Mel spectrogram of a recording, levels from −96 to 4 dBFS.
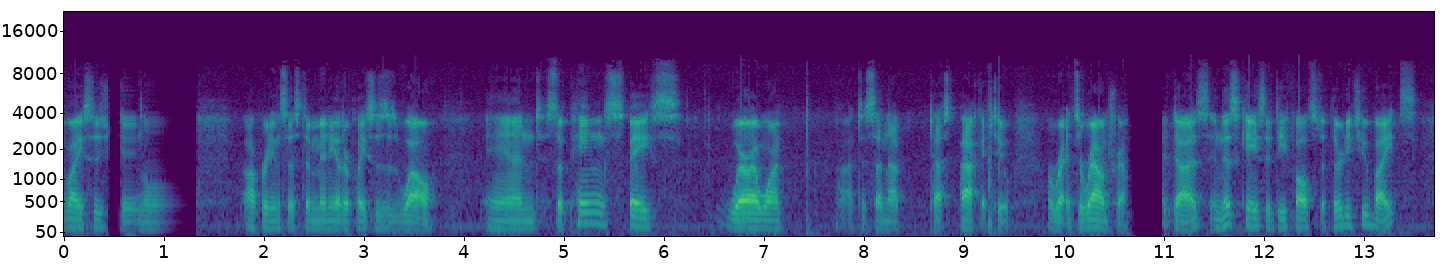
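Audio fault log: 0.43–0.58 s and 0.61–0.76 s, burst of packet loss: Two short gaps, each of about 120 ms, sit close together. In each, the receiver keeps repeating the last sound and turns it down, so a held buzz or hiss fills the hole. The first fades to silence for its last 80 ms. The second stays filled to the end. The sound then resumes further on, with the part in between gone.
0.85–1.35 s and 10.62–11.01 s, long network dropout: The sound stops for about 480 ms, then later for about 360 ms. Each gap opens with a fading buzz or hiss as the last sound is stretched out, and it ends in plain silence, about 190 ms in the first gap and 290 ms in the second. The sound returns further on without the lost stretch. The likely cause is a network outage that stopped audio arriving altogether.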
